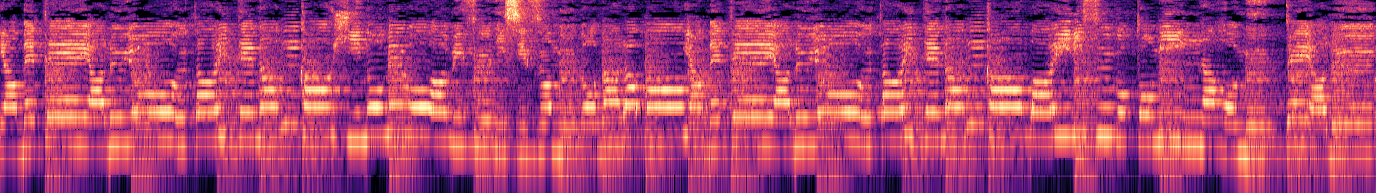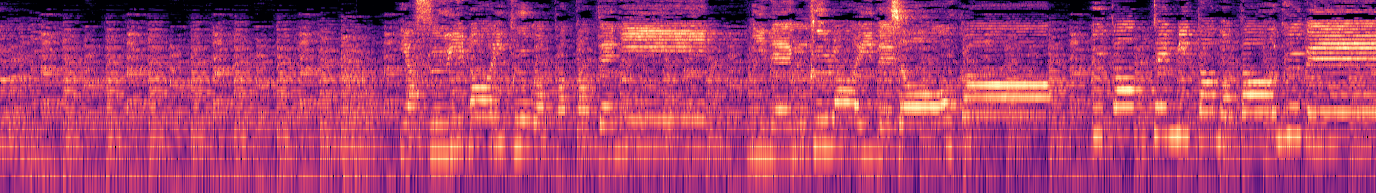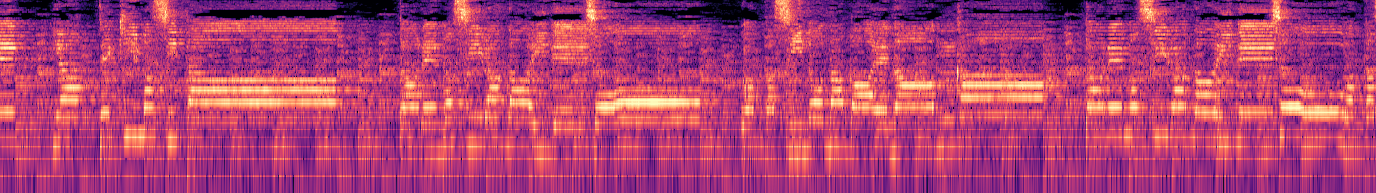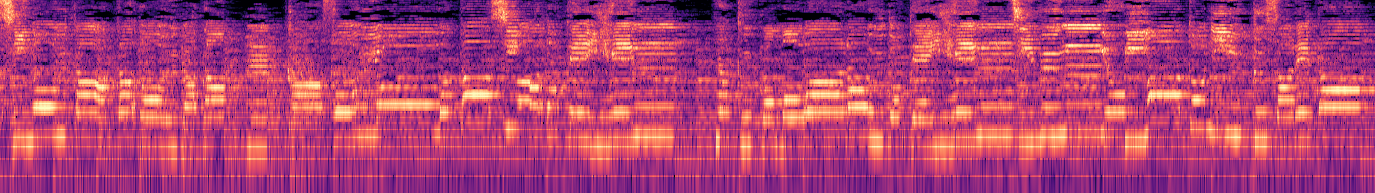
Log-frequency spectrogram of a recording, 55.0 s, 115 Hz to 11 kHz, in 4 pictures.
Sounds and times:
Child singing: 0.0 - 13.9, 17.7 - 55.0
Music: 0.0 - 55.0.

